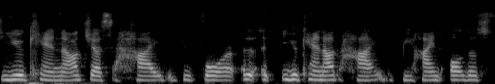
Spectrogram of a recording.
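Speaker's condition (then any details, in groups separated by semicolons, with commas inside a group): Stuttering; stuttering throughout life, still struggling with it; easier to understand than some non-stuttering Chinese speakers, knows exactly what to say but cannot say it normally; repeated sounds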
